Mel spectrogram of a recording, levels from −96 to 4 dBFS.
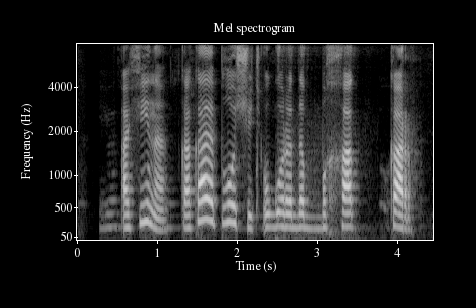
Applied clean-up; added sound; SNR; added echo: neural mask model RNNoise.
